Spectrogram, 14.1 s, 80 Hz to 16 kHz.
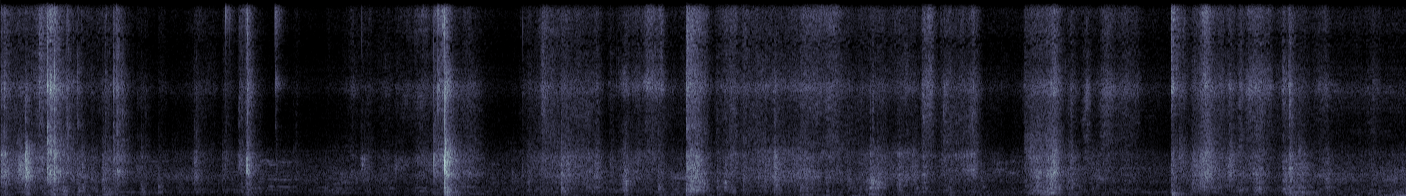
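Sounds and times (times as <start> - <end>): packaging scraping and rustling: 0.0 - 2.6, 5.2 - 13.9.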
